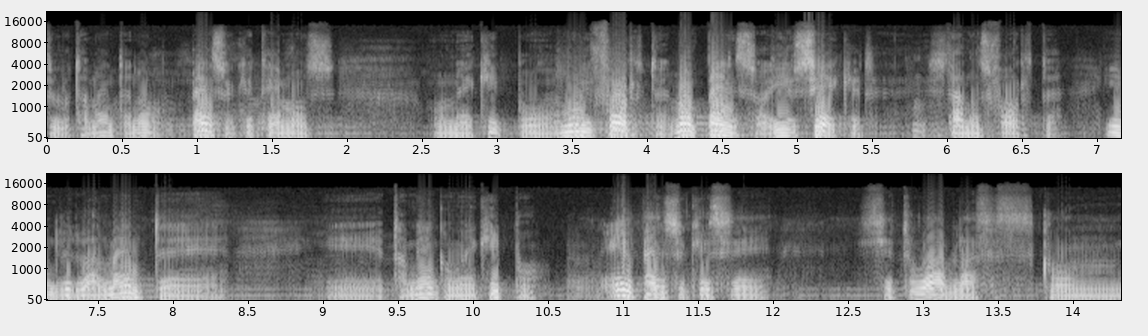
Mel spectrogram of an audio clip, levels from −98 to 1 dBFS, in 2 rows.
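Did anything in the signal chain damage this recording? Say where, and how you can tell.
Yes. Throughout the clip there is overlap-add ripple from a frame-based processing stage, such as call processing or a resynthesis step, whose windows were overlapped so their gains don't sum flat. The level dips by about 60 dB once per frame, around 200 times a second, giving a harsh, metallic buzz on all the sound. On the waveform the envelope is chopped into regular notches a few milliseconds apart. A spectrogram shows evenly spaced vertical striping across every frequency.

Hard clipping appears in eight spans: 0.32–1.69 s, 2.78–5.22 s, 6.04–6.46 s, 7.10–7.99 s, 9.60–10.16 s, 10.93–11.80 s, 12.92–13.32 s and 13.89–13.97 s. The signal was driven past full scale at a converter or sample-format conversion stage, by about 2 dB in the final span and up to about 15 dB between 2.78 and 5.22 s. The peaks are sliced flat, so the waveform shows squared-off tops in those spans. 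The flattening creates harmonics that show on a spectrogram as bright broadband energy reaching into the high kHz range, and it is heard as harsh fuzz and crackle on the loud sounds.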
